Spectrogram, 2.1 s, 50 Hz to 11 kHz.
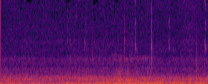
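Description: Steady in-cabin road noise of a 2014 Dodge Challenger SXT cruising at highway speed: tyre rumble from its 235/55R18 tyres over the hum of its 3.6-litre V6.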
